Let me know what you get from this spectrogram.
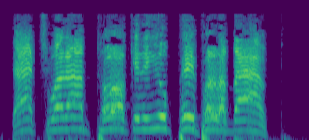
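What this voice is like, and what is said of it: Screaming, shouting angrily. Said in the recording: “Stop screaming.”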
